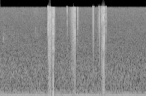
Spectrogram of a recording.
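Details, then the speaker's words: Phono stage audio system: irregular sharp crackles and pops over steady low mains hum from a broken interconnect or loose cable connection; crackle from loose connection. "and you know what crackling is that's that's not the best take I tried to make that that's a bad connection right that's a broken interconnect or a loose connection"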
